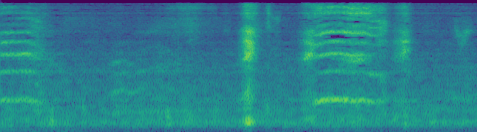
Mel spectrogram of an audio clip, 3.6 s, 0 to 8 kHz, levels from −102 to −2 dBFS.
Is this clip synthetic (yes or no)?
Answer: yes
